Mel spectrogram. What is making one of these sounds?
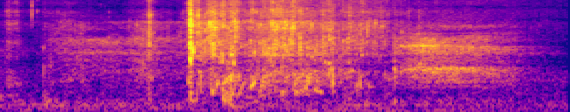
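Water splashes against the side of a kayak.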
